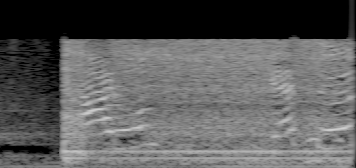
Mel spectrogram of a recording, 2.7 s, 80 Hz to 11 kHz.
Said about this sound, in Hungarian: 3, 2, porszívó verseny! Egy 40 éves rakétaporszívó és egy mostani középkategóriás készülék viadalával kezdődött a porszívó verseny a fővárosi állatkertben.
